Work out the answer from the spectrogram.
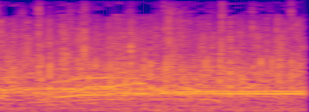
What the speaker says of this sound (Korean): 여러분들 박수 한번 쳐주십시오.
